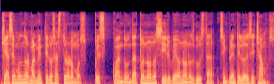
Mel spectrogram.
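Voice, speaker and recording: A plain, everyday voice at a fairly quick pace, with lively intonation, very even loudness and hardly any pauses. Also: man, medium pitch for a man. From Colombia, Bogotá. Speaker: astrophysicist. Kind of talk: casual interview. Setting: in person at university.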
